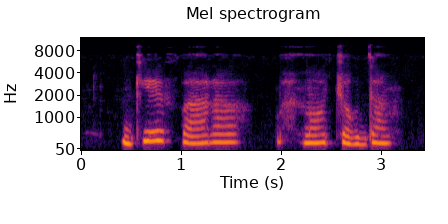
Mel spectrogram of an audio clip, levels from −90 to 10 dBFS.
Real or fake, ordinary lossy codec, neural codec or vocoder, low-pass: real; Opus, 16 kbps; none; 7.2 kHz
